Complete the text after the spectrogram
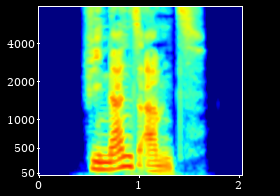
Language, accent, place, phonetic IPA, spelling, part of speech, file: German, Germany, Berlin, [fiˈnant͡sˌʔamt͡s], Finanzamts, noun, De-Finanzamts.ogg
- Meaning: genitive singular of Finanzamt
